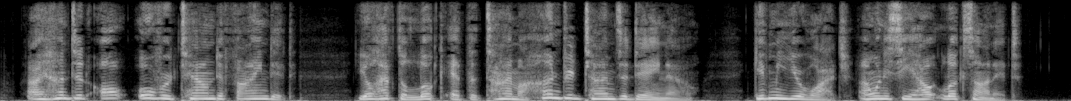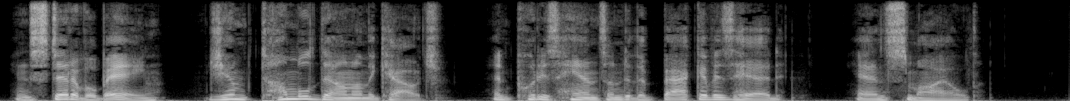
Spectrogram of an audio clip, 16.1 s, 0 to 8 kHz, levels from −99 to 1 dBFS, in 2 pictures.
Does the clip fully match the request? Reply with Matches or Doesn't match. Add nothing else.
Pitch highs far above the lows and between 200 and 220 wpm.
Matches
